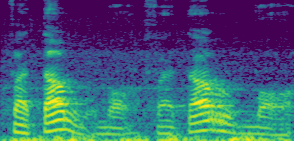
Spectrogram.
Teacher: Okey, tetapi ra yang tak ada syaddah seperti fatar, ba, ayat yang kita baca, maka kita kena getarkan dia, cuma jangan melampau sangat. Macam yang kita sebut tadi, jangan takalluf sangat.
